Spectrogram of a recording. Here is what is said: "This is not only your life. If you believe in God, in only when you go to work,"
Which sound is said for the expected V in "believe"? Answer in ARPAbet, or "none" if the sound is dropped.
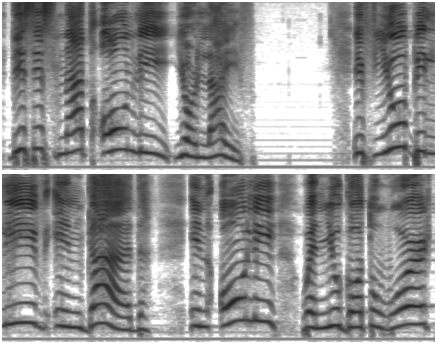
V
